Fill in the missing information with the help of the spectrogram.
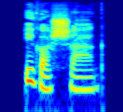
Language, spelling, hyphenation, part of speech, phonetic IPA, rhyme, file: Hungarian, igazság, igaz‧ság, noun, [ˈiɡɒʃːaːɡ], -aːɡ, Hu-igazság.ogg
- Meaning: 1. truth 2. synonym of igazságosság, jogszerűség (“justice”)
